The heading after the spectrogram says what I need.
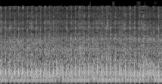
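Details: Mantis tiller two-stroke after its old carburetor was replaced with a new one: a fast, steady idle buzz with no stumbling or surging; it runs normally.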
